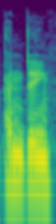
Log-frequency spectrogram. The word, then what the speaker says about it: Pendine: the Sea next to Paul Dean pendine pendine pronounce it correctly pendine you're on camera now sorry I don't want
